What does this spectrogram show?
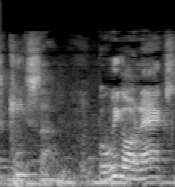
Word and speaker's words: CISA: me or you HS the pronunciation is Kissa stands for crazy inst style artist we have from Northwest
